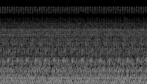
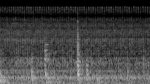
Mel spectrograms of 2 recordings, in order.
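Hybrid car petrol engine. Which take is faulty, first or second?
second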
